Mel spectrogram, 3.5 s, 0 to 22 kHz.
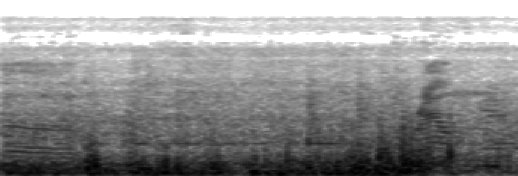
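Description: Rumbling noise with rattling and clatter from a rail car built in the late 1920s, a voice talking over the steady rolling din of the moving train.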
